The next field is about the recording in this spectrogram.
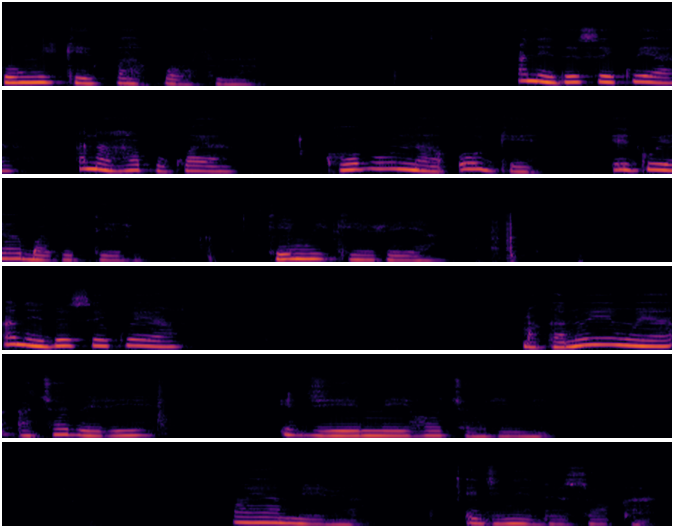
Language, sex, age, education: Igbo, female, 30-45, tertiary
